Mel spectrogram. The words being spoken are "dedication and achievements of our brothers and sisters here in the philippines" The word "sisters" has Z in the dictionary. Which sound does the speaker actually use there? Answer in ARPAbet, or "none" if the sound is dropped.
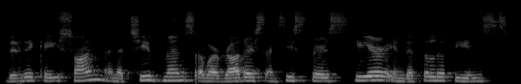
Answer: S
